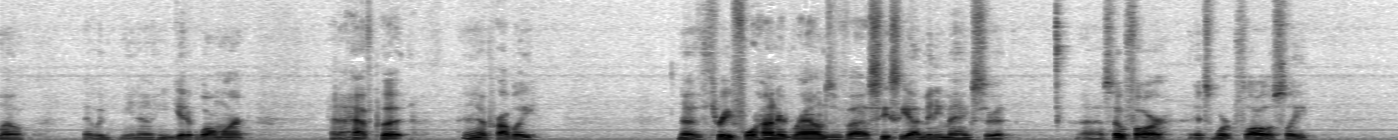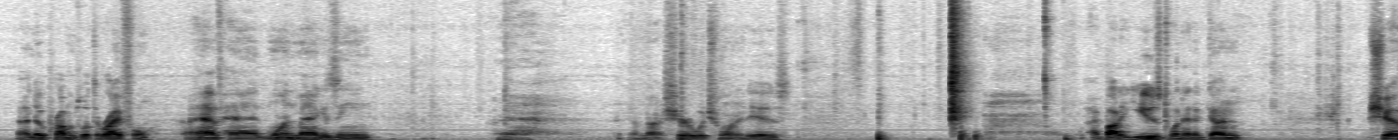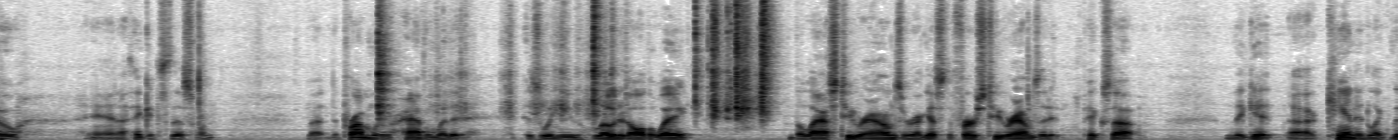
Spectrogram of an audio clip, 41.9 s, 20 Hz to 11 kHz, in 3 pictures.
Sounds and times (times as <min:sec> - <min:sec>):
Speech: 0:00.0 - 0:02.5, 0:03.3 - 0:05.4, 0:06.8 - 0:10.1, 0:10.7 - 0:13.2, 0:14.1 - 0:17.8, 0:20.2 - 0:21.9, 0:24.8 - 0:26.4, 0:27.7 - 0:30.2, 0:31.0 - 0:34.9, 0:35.9 - 0:39.4, 0:40.2 - 0:41.9
Inside, small room: 0:00.0 - 0:41.9.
